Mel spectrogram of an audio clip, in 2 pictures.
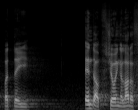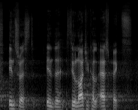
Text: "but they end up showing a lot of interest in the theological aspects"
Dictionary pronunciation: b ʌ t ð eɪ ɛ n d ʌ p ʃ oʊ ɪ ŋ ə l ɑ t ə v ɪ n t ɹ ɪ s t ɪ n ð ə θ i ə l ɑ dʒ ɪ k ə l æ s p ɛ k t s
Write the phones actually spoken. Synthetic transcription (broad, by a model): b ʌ t ð eɪ ɛ n d ʌ p ʃ oʊ ɪ ŋ ə l ɑ t ə v ɪ n t ɹ ɪ s t ɪ n ð ə θ i ə l ɑ dʒ ɪ k ə l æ s p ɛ k t s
